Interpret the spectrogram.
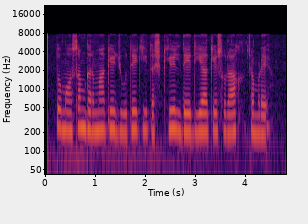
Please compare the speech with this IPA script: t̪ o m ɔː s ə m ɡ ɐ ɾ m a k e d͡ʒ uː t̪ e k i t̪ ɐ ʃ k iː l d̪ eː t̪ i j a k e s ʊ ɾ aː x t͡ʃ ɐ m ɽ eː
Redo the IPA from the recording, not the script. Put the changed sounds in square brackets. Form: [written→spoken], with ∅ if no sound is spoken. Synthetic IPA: t̪ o m ɔː s ə m ɡ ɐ ɾ m a k e d͡ʒ uː t̪ e k i t̪ ɐ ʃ k iː l d̪ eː [t̪→d̪] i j a k e s ʊ ɾ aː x t͡ʃ ɐ m ɽ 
